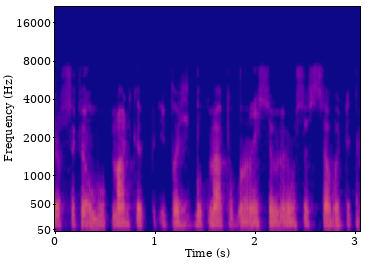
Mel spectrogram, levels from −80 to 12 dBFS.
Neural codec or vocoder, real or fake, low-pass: autoencoder, 22.05 kHz, a latent of 192 numbers a frame, VITS, trained on one speaker; fake; 7.2 kHz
